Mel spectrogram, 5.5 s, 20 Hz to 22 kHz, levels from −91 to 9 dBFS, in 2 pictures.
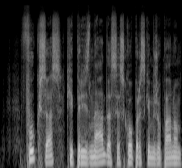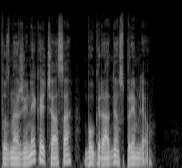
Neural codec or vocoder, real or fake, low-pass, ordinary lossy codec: vocoder, 44.1 kHz, 128 mel bands every 512 samples, BigVGAN v2; fake; 19.8 kHz; none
